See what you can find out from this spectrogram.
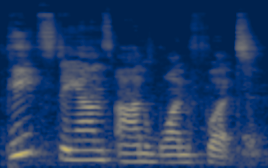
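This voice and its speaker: A woman reading a picture book aloud to young children, expressive and speaking to them directly. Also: medium pitch, takes it slowly, slight background noise, poor audio. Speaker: parent and teacher reading aloud.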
